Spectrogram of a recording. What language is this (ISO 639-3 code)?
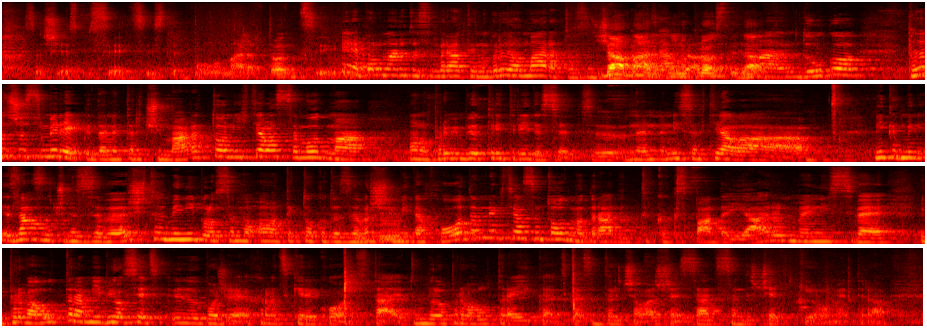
hrv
